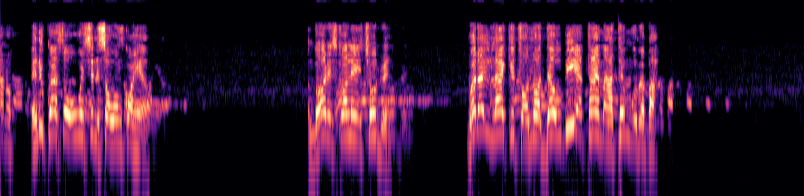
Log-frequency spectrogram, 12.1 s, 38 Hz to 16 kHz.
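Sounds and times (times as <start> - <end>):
man preaching: 0.0 - 2.8, 4.6 - 10.6.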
